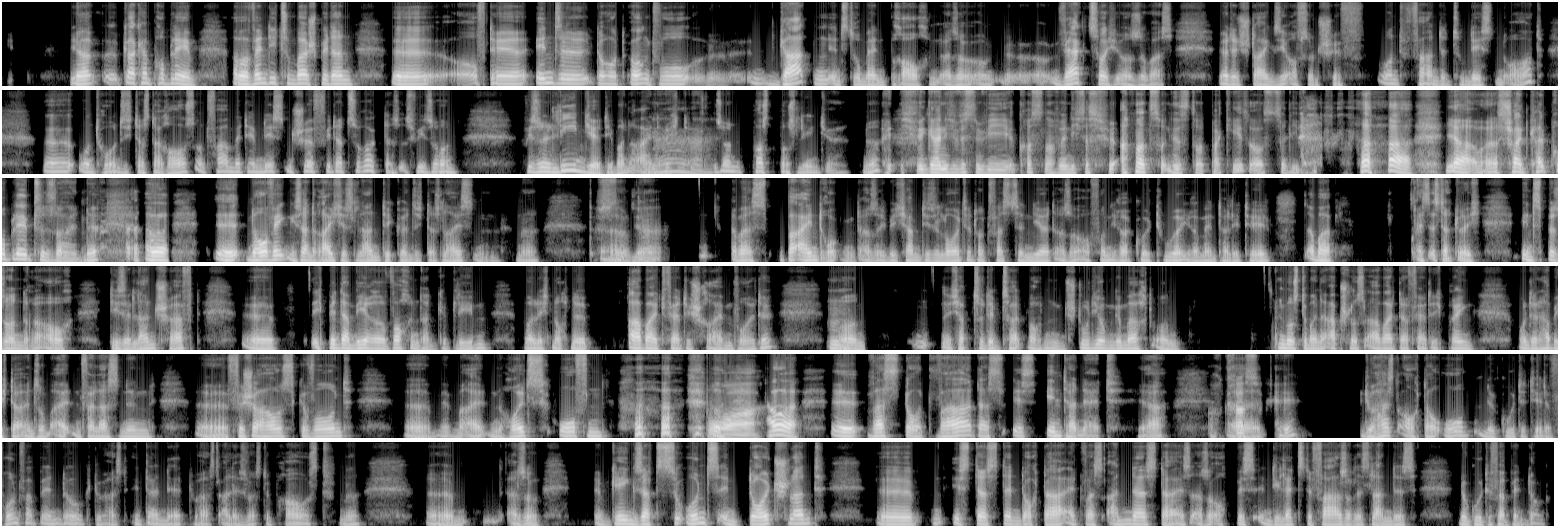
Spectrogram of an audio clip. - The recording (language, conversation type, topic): German, podcast, Was war die eindrücklichste Landschaft, die du je gesehen hast?
- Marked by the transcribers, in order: other background noise; laughing while speaking: "für Amazon"; chuckle; chuckle; surprised: "Boah"; chuckle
